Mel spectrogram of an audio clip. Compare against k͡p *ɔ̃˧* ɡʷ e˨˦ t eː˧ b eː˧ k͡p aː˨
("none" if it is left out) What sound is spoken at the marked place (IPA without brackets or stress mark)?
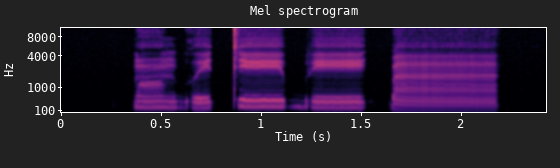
ɔ̃˧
